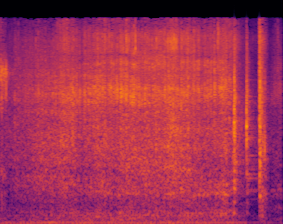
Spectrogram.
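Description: Steady rumbling noise with a low engine-like hum, then a few sharp skateboard clacks a little before the end.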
